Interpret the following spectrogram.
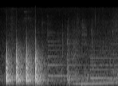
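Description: Four quick knocks on a wooden door, about five a second, followed by soft held notes of background music.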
